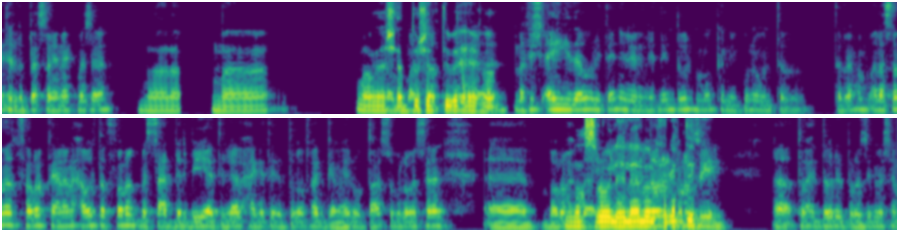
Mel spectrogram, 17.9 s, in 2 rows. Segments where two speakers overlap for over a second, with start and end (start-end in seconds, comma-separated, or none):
3.8-5.0, 14.6-15.9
